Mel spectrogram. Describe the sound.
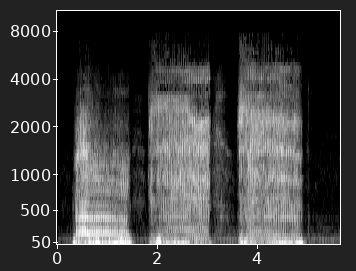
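A voice performs three long rolled-R tongue trills as a pronunciation exercise for the R sound, each a sustained buzzy rattle lasting over a second, separated by short pauses, fairly loud with no other speech.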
